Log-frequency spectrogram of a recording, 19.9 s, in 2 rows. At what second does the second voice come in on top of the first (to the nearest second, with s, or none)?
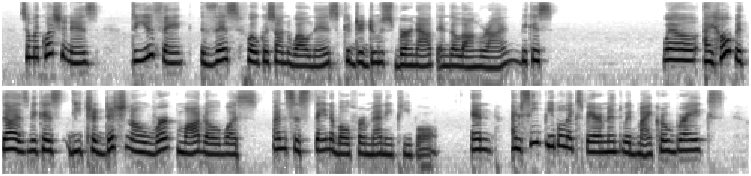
none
